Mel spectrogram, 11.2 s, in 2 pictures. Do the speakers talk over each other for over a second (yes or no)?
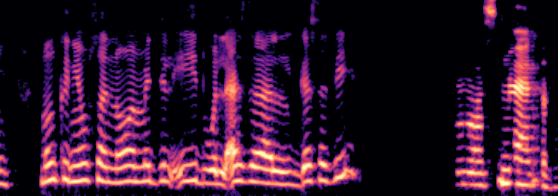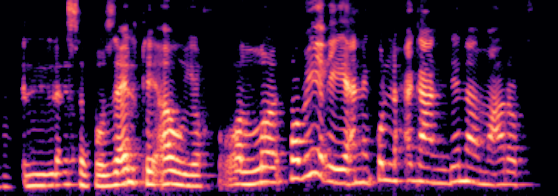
no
